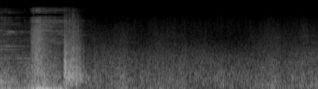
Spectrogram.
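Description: Wind rushes steadily past while gliding.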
